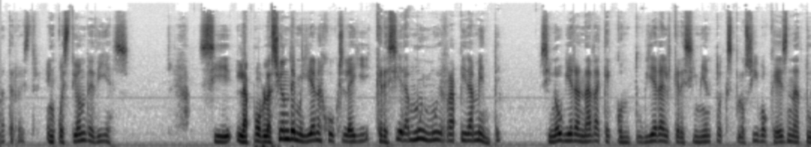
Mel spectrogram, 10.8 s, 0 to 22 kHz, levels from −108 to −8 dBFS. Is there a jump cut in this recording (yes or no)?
yes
